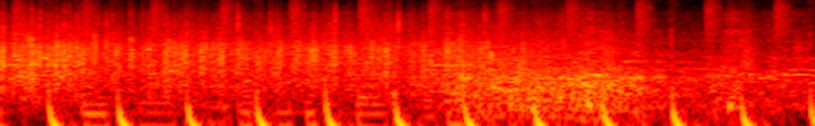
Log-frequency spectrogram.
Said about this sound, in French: L'ouverture se fait sous les applaudissements.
